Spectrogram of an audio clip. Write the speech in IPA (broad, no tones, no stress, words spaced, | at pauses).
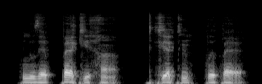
luðɛpːækʲɛ hã | kʲakʲõ pːə pæ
